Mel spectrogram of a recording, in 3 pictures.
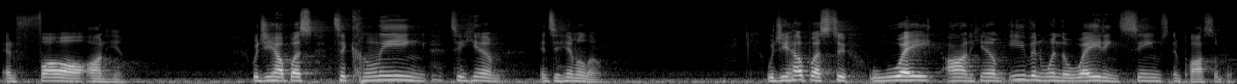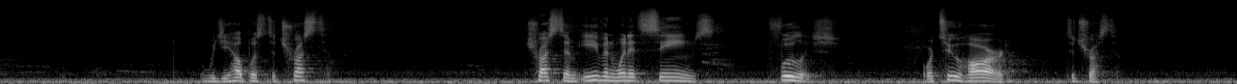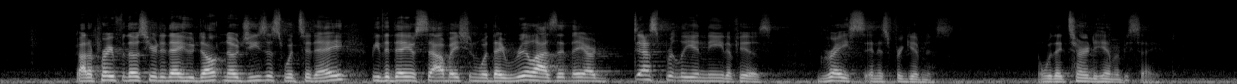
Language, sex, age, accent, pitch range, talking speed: English, male, 40-59, American, 115-165 Hz, 150 wpm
